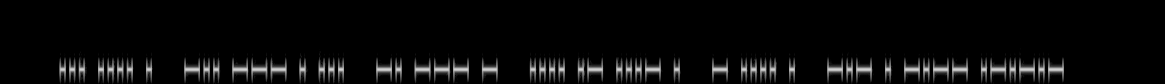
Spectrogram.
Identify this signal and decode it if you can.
Morse code, heard as a keyed tone, about 25 wpm, 700 Hz. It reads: SHE DOES NOT HAVE THE KEY.
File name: practice / 25wpm / Sentences with 3-Word Phrases - 25wpm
